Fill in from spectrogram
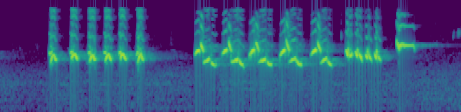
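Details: Northern mockingbird song, North America: a run of five even chirps, then a jumble of buzzy downslurred notes repeated rapidly, ending in a single drawn-out whistle.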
